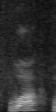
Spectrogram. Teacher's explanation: वो बोला जाता है दंत प्लस ओष्ठ, दंत प्लस ओष्ठ। और दंत प्लस ओष्ठ तो उसको हम क्या बोलेंगे, दंतोष्ठ, दंतोष्ठय।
